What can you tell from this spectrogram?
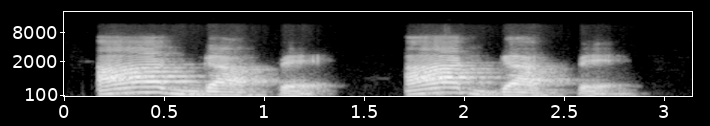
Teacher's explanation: tem assim o som mais forte aqui no alfa, que é acentuado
